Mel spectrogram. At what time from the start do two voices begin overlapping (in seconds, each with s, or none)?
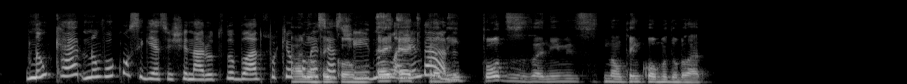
2.9 s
